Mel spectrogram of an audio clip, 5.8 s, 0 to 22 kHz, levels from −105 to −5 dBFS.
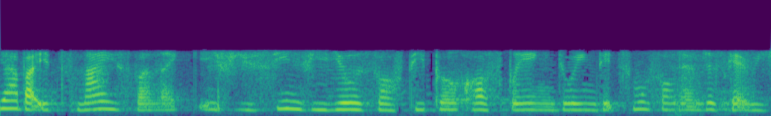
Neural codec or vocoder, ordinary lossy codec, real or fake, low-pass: none; AAC, 16 kbps; real; 3.6 kHz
